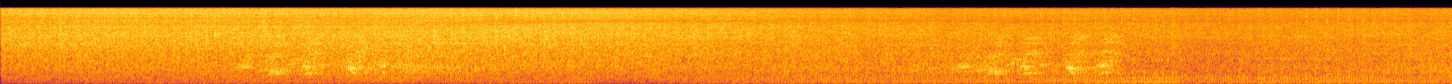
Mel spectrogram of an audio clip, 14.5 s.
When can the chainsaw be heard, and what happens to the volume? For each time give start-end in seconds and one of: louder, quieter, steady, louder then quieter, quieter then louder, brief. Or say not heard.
0.0-14.4 louder.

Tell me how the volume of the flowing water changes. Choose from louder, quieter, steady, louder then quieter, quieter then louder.
quieter.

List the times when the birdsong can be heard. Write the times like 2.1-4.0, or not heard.
not heard.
